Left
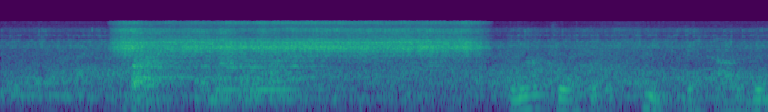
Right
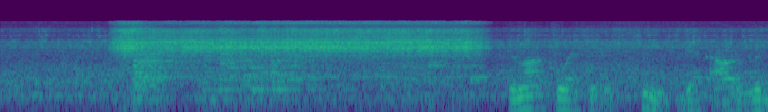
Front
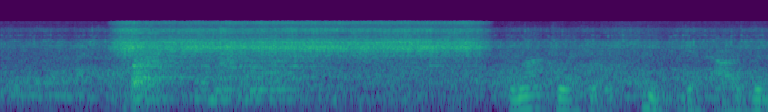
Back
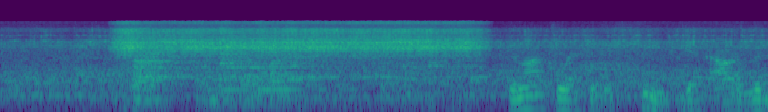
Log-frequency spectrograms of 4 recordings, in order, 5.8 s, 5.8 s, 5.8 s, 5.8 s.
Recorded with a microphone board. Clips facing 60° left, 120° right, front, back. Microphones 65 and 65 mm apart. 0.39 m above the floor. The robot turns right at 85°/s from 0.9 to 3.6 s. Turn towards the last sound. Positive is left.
turn(degrees=-115)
